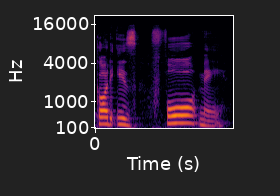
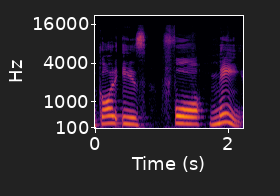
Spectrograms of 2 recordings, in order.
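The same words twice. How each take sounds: First: Slow "God is for me" with the weight on "is"; stress on IS. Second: Slow "God is for me", "for" louder and drawn out; stress on FOR. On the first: Teacher shows the next word of the verse, slow stress on "is". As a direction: linger on "is" and say it all slowly. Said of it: "Next word". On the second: Teacher shows the last word of the verse, slow stress on "for". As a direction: press on "for" and take it all slowly. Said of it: "But the last one". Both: Shown as a demonstration.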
